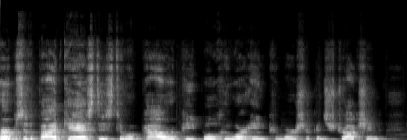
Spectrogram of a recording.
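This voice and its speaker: Music plays in the background as a man talks at a very fast pace. His voice is high-pitched, with fairly even intonation. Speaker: podcast host; commercial construction professional. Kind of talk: podcast intro.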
